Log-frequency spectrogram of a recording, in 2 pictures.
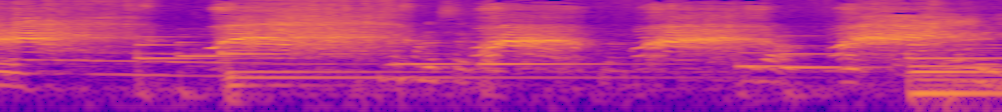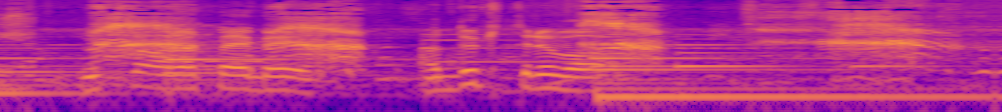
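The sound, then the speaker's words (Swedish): A newborn baby cries just after birth in short, high-pitched wails, repeated several times, while adults talk softly over and between the cries. “Varför skriker hon inte?”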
